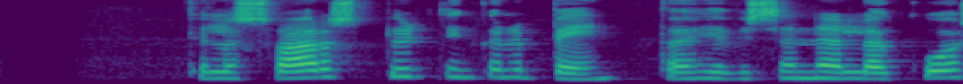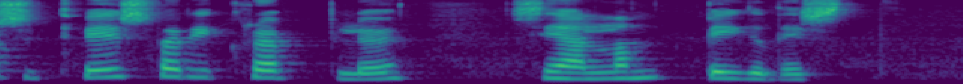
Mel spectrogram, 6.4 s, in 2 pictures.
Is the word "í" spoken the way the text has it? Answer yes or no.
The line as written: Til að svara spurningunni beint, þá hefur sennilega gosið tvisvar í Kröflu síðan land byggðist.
yes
